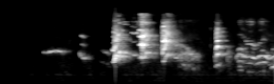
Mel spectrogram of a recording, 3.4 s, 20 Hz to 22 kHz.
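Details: Six-week-old blenheim Cavalier King Charles Spaniel puppies Roman and Blue, born November 14, 2022, overnight in the Red Barn Cavaliers puppy pen: thin high whines give way to a run of sharp, harsh yips and a wavering whimper.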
